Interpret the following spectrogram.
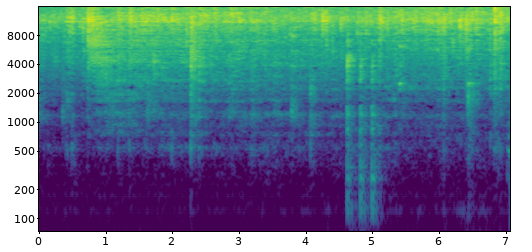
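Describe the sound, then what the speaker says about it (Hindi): Chicken frying in a little oil with ginger garlic paste, giving a steady close sizzle broken by repeated scraping and clinking of a spoon against the pan. "व्यूअर्स आप लोग देख रहे हैं चिकन फ्राई हो रही है"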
